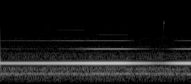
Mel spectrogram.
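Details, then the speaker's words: Low-hours 1970s Sansui 9090 receiver on the bench under restoration, speaker A on: steady 1 kHz test tone with buzzy overtones at double and triple pitch; left channel distorting, cause unconfirmed, possibly a dirty pot. "sounds like we got a distortion on the left"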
